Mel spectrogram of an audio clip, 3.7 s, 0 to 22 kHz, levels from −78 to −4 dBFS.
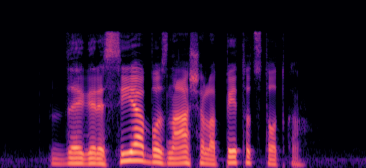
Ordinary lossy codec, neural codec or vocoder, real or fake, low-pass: none; none; real; 9.9 kHz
